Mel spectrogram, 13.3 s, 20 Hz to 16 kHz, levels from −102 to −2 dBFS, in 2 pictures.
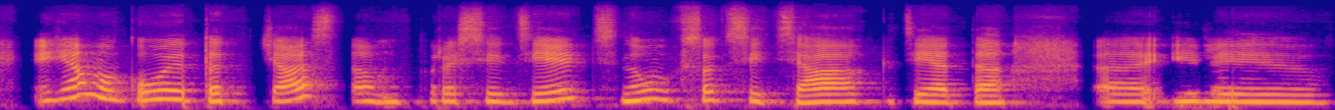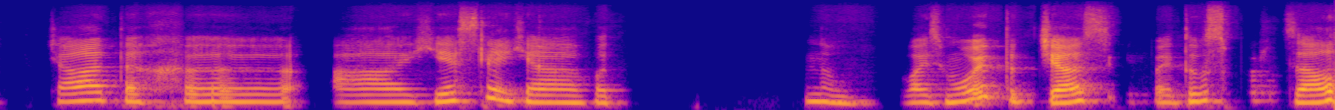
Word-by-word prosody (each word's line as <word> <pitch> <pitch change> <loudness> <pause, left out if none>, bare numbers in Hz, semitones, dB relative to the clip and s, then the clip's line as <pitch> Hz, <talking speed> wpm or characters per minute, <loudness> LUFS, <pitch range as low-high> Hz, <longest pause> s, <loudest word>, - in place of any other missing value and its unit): и 245 - +1
я 310 +9 +4
могу 285 -8 +1
этот 245 -5 +2
час 235 +1 +2
там 225 -2 -2
просидеть, 230 +5 0
ну, 265 +4 +1
в 270 - -12
соцсетях 220 -4 +1
где-то, 205 -2 +1 0.4
а, 215 -1 -1
или 220 -2 0
в 195 - -13 0.3
чатах, 225 -1 +1
э, 215 -1 -1 0.2
а 210 0 -2
если 230 +7 0
я, 205 -5 0
вот, 190 0 -4 0.9
ну 210 -5 -4 0.2
возьму 205 +4 -1
этот 360 -12 +1
час 225 +4 +6
и 210 - -32
пойду 210 +1 -3
в - - -1
спортзал, 235 -2 +2
220 Hz, 125 wpm, -25 LUFS, 210-240 Hz, 0.9 s, час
